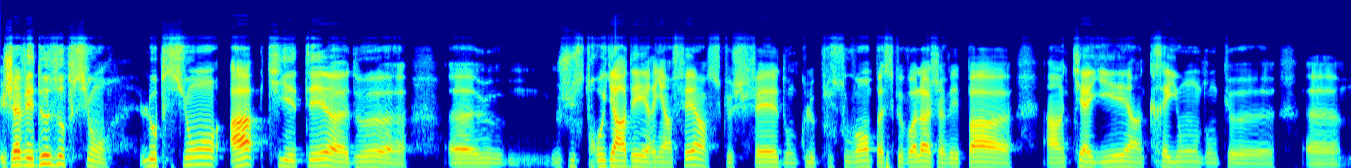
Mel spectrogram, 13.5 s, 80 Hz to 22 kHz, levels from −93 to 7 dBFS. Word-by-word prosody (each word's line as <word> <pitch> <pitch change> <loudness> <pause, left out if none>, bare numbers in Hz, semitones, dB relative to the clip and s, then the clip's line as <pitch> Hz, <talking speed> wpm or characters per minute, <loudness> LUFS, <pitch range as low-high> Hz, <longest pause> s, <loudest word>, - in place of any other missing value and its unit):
j'avais 160 0 +7
2 190 +1 +3
options. 130 - 0 0.3
L'option 165 +5 -1
A 175 0 +8
qui 145 -2 -1
était, 145 +3 +1
heu, 120 -6 +3
de 120 +2 -12
heu, 115 -5 -4 0.4
hem, 105 -1 -4 0.5
juste 130 +5 -6
regarder 130 -1 +4
et 125 -2 +2
rien 115 -1 -1
faire, 155 -1 0
ce - - -10
que - - -14
je - - -4
fais 120 0 0
donc 105 -2 -19
le 115 - -12
plus 120 - -15
souvent 125 +3 -5
parce 115 -6 -5
que, 120 - -11
voilà, 120 +2 +1
j'avais 110 0 -8
pas, 115 -2 +2
heu, - - -18 0.3
un 110 +1 -3
cahier, 120 +3 -1
un 115 -2 -5
crayon 120 0 -5
donc, 110 -1 -19
heu, 100 -2 -11 0.3
hem 95 -1 -8
120 Hz, 165 wpm, -24 LUFS, 110-135 Hz, 0.5 s, A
